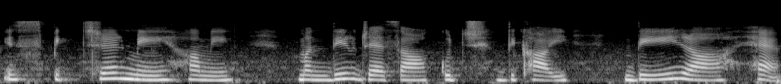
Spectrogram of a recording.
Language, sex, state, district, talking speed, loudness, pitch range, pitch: Hindi, female, Punjab, Fazilka, 85 wpm, -13 LUFS, 205-235 Hz, 215 Hz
